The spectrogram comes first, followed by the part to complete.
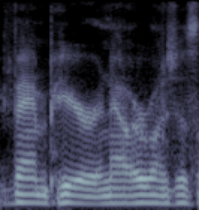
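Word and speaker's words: Vampyr: you pronounce it um v-a-m-p-y-r is how the games here it's vampir get it right God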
